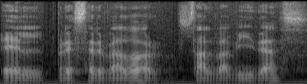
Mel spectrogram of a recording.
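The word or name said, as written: life preserver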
